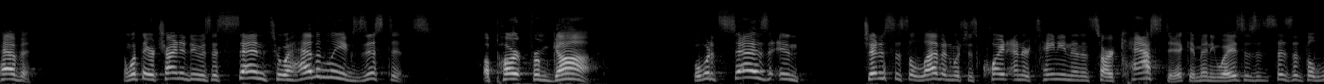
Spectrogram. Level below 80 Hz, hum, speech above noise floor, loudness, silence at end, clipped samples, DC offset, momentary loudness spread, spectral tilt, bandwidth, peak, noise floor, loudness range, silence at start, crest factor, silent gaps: -74 dBFS; none; 52 dB; -29 LUFS; 0 s; under 0.1%; under 0.1%; 14 LU; -4 dB/octave; 15 kHz; -10 dBFS; -81 dBFS; 5 LU; 0 s; 20 dB; none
